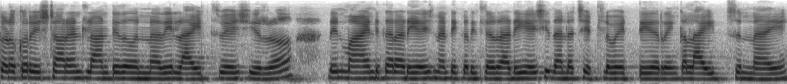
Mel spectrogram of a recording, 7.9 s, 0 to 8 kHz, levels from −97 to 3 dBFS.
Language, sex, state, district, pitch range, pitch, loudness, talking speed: Telugu, female, Andhra Pradesh, Anantapur, 200-220 Hz, 210 Hz, -11 LUFS, 160 wpm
